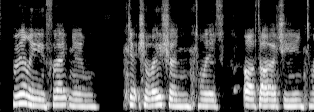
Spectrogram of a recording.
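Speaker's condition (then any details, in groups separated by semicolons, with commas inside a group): Moebius syndrome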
